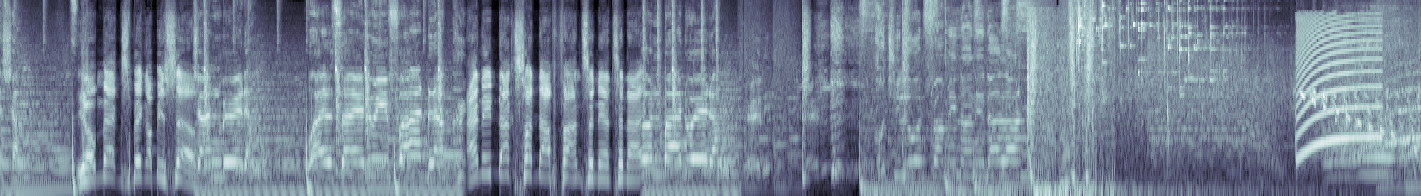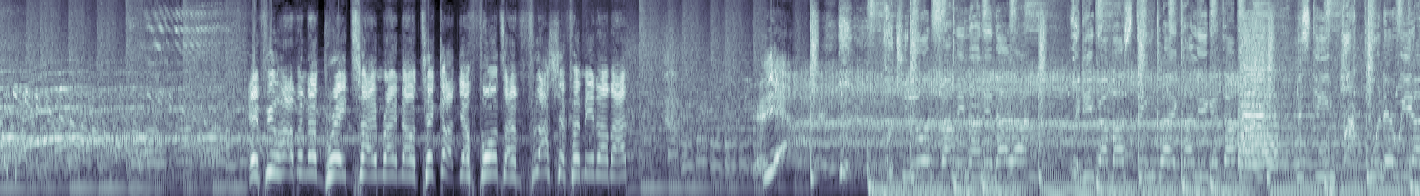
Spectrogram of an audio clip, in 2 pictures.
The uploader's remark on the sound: BOAT CRUISE LIVE AUDIO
